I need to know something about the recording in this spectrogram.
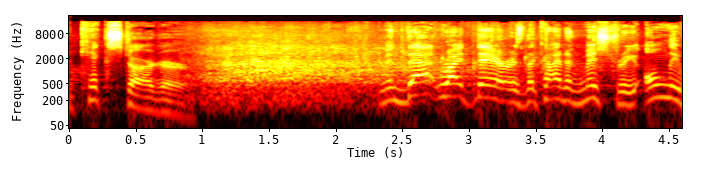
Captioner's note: laughter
